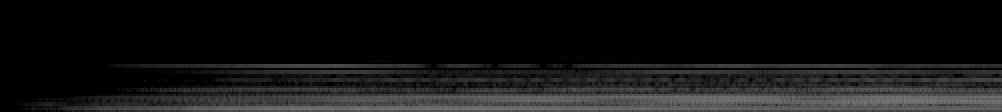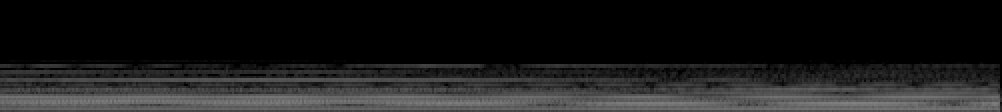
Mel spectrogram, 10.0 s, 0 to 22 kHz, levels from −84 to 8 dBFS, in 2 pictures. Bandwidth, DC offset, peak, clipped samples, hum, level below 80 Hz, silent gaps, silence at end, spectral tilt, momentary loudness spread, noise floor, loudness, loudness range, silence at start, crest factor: 3.4 kHz; under 0.1%; -30 dBFS; under 0.1%; none; -74 dBFS; none; 0 s; -10 dB/octave; 6 LU; -69 dBFS; -43 LUFS; 4 LU; 0.35 s; 12 dB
